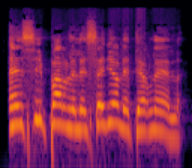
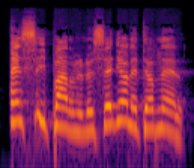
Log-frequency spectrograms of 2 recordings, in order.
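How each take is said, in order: No difference in how they are said.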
